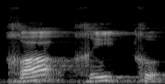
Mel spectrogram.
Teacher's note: dari ujung kerongkongan, kha khihu ngoroknya terdengar jelas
